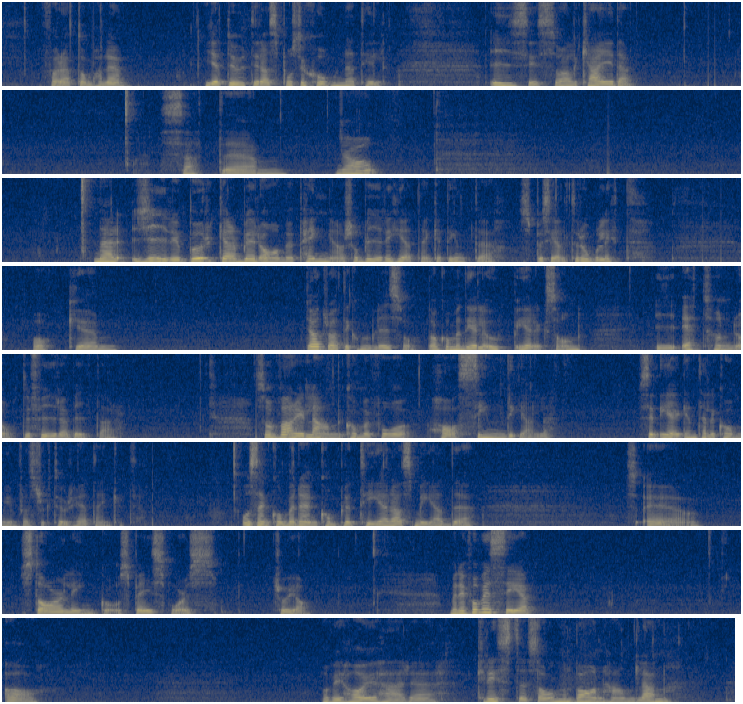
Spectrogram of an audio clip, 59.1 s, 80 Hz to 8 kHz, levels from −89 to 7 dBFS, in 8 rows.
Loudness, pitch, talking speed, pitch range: -33 LUFS, 175 Hz, 85 wpm, 165-190 Hz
